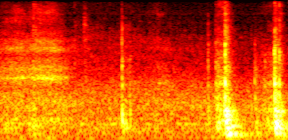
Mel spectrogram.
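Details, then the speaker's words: Nissan Note rear hatch lock actuator after reconnecting broken wires, lock button pressed: two quick solid clunks a third of a second apart; actuator firing cleanly. "so let's have a quick check at the actual lock here. So if we press the lock and it works, then"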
